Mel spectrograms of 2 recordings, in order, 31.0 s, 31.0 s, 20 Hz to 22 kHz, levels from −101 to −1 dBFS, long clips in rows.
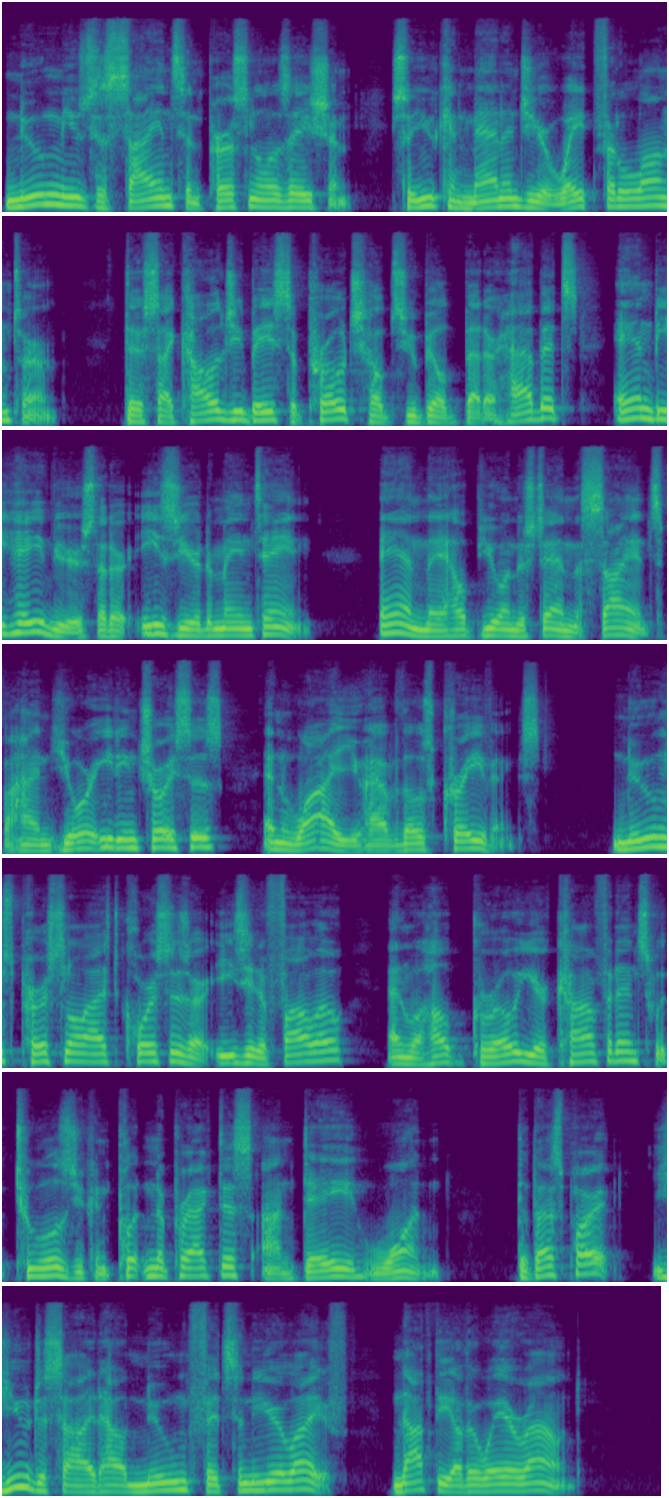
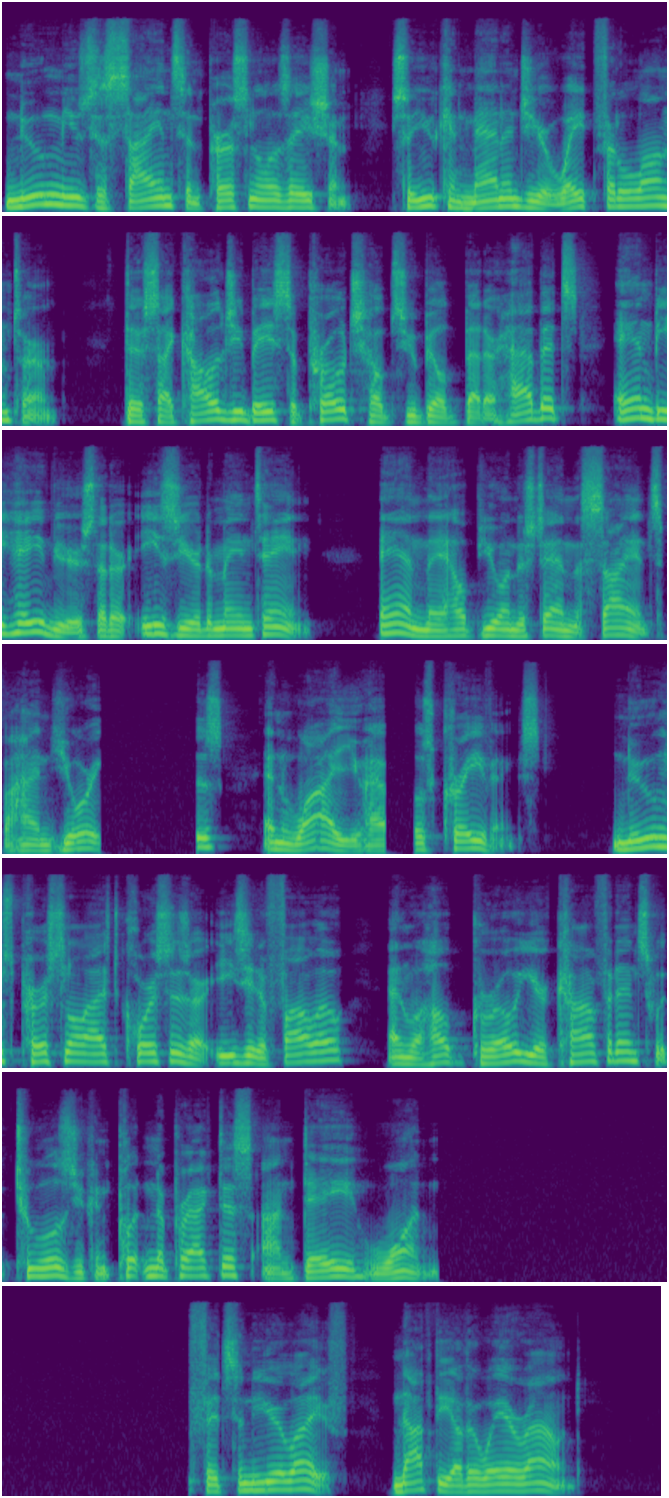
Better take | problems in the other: first | audio cutting out; at 14 s for 0.5 s, at 16 s and at 25 s for 3 s

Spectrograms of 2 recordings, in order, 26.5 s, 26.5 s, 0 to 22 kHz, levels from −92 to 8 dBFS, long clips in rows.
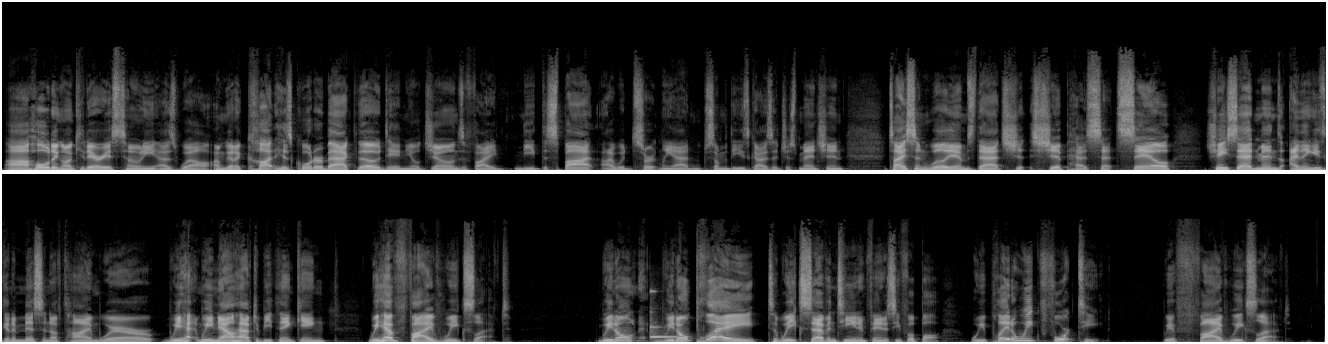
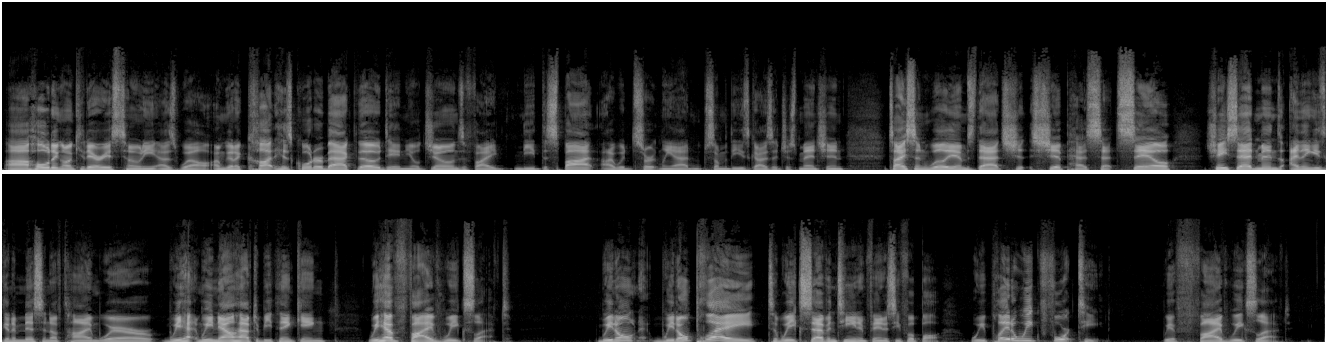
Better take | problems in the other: second | doorbell; noticeable; at 20 s; peak 4 dB below the speech

